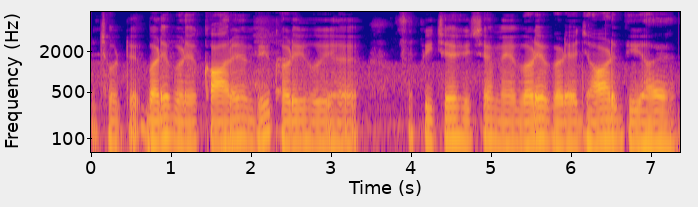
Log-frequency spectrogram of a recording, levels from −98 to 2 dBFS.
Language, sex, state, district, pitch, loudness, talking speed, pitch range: Hindi, male, Chandigarh, Chandigarh, 90 Hz, -21 LUFS, 130 wpm, 90-100 Hz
